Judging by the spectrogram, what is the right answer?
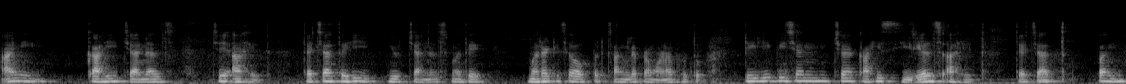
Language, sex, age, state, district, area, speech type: Marathi, male, 30-45, Maharashtra, Nashik, urban, spontaneous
